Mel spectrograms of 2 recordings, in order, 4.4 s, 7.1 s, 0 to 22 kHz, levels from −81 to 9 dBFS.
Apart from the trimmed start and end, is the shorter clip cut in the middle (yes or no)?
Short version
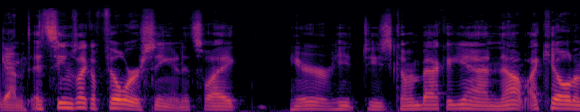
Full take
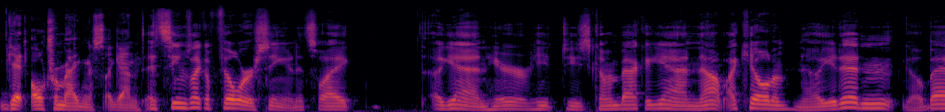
yes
